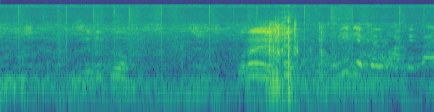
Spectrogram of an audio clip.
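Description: Two people talking briefly, a man and a woman, with the loudest words about two and a half seconds in.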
